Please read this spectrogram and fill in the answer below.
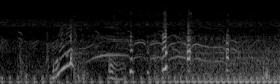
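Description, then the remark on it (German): A quad bike engine rumbles steadily as it drives deeper into the swampland of the Pantanal National Park, with a low, pulsing drone, while birds chirp and whistle in the background. “Sie packt mich gleich auf eine Art vierrädriges Motorrad”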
